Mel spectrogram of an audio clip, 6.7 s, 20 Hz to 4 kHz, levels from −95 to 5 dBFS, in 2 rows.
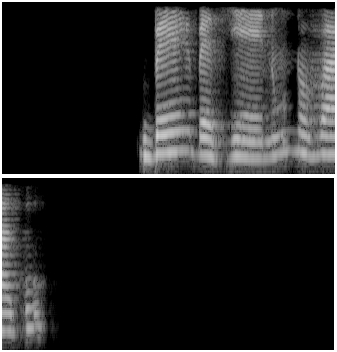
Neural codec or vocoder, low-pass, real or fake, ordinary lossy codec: none; 3.6 kHz; real; AAC, 16 kbps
